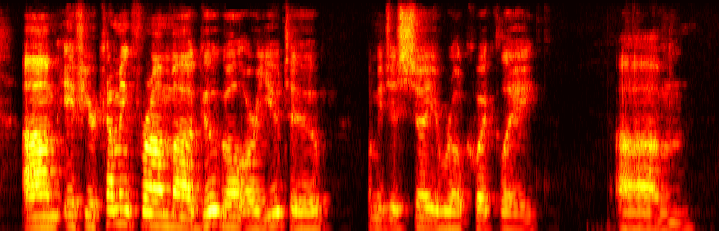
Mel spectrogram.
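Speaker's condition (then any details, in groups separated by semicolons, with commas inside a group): No condition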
